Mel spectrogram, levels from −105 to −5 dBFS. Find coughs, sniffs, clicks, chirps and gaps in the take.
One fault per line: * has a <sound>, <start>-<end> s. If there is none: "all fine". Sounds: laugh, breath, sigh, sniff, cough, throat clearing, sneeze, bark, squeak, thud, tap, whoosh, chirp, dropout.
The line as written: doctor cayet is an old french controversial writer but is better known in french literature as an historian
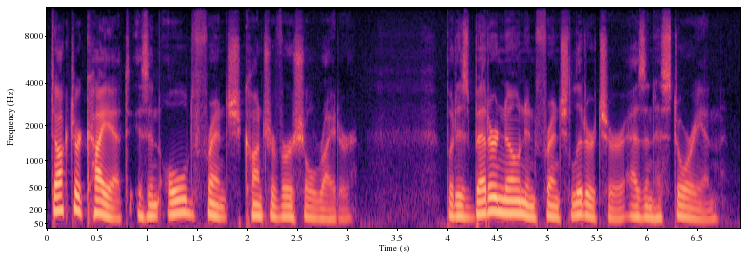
all fine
